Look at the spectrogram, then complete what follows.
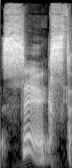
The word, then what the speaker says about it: sixth: sixth sixth sixth so sixth refers to the number six of something this is a really good word to practice some pronunciation slow down that sixth that middle part there the sixth book from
